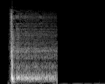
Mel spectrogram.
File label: hit ball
